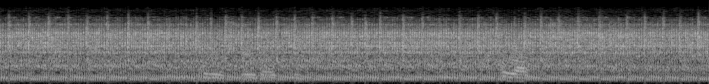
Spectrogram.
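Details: Husqvarna 1100 chainsaw, previously stalling when throttled (air leak suspected), high raspy two-stroke snarl holding steady while cutting after being sorted, no bogging or surging; pulls cleanly under load.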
